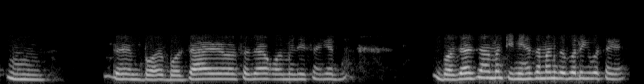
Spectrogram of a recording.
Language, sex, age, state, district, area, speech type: Assamese, female, 18-30, Assam, Dhemaji, urban, conversation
